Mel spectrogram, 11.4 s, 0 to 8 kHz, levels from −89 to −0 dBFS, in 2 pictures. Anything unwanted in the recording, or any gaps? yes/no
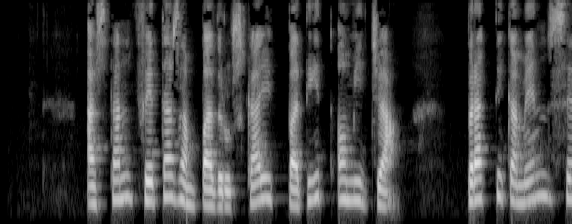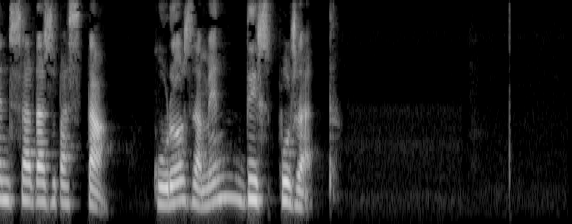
no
